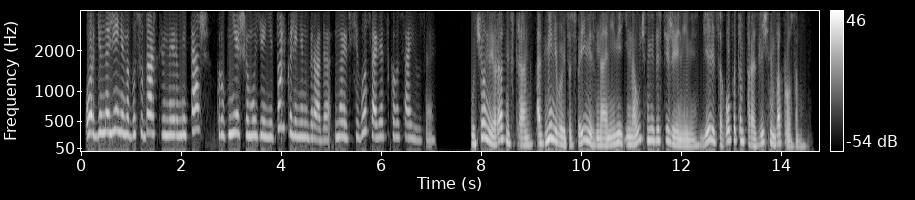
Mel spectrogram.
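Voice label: speech TWELP 2400 bps, Russian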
